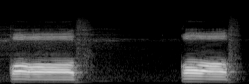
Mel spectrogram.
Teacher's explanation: یہ جو 2 نقطوں والا کاف ہے یہ زبان کی جڑ اور تالو کا جو نرم حصہ ہے یہاں سے ادا ہوتا ہے اور موٹا پڑا جاتا ہے، جیسے قوف قوف، ٹھیک ہے جی۔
